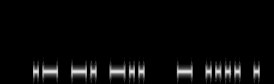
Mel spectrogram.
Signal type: Morse code

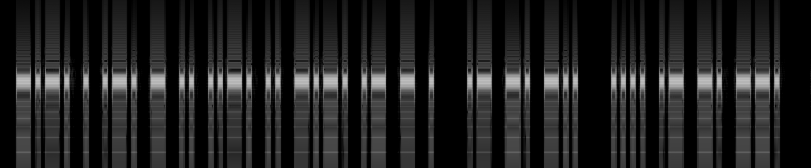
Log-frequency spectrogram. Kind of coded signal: Morse code

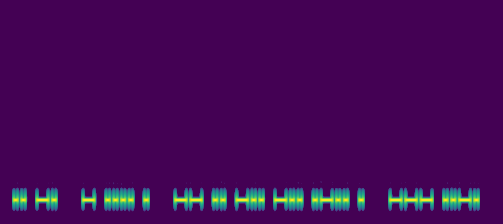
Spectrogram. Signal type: Morse code

